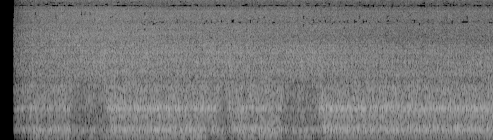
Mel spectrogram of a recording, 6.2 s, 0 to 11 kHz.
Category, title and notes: Sound effects > Vehicles
final bus 9
bus, finland, hervanta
